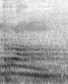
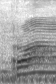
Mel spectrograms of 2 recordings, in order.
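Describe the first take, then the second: First: The nasal ends with a clear ng sound. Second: The nasal is a soft, hidden n sound. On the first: The speaker calls it wrong. "bukan rong. Rong salah kalau rong" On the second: The speaker calls it right. "Jadi ron gitu ya"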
